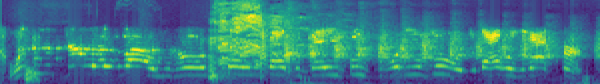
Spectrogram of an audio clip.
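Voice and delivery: high, interrupting celebrity impression; Bill Cosby. Comic as Bill interrupts himself, high and agitated. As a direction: butt in with a high put-on voice. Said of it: "Bill, I am trying".

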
